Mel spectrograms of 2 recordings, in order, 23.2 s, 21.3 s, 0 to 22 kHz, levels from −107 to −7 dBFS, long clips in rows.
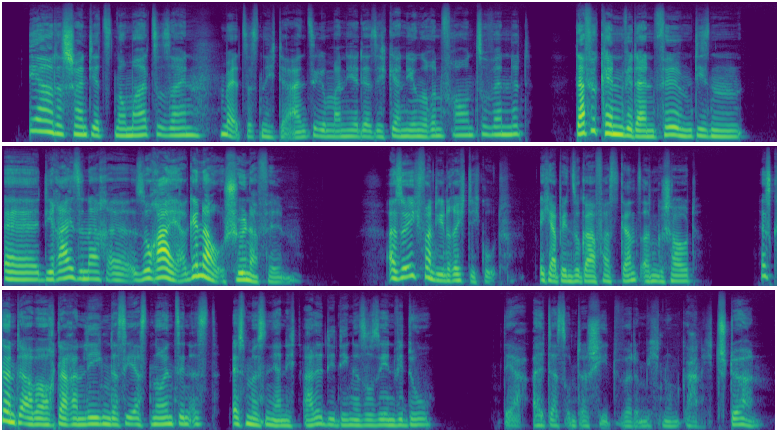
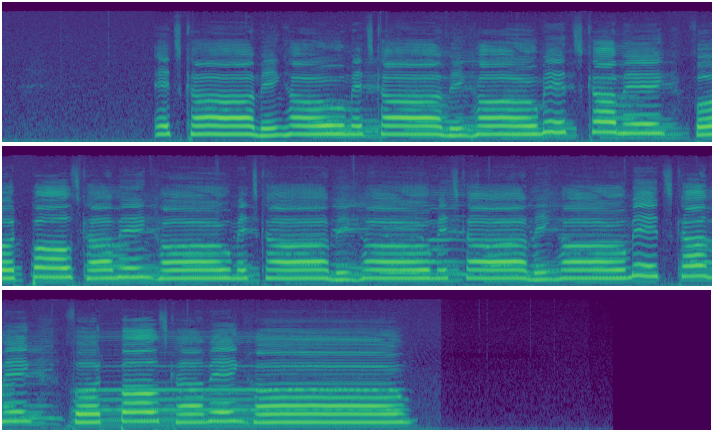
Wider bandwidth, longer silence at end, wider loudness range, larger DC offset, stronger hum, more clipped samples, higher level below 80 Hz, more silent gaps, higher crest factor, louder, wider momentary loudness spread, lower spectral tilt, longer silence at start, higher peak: first, 18.5 kHz vs 16 kHz; second, 0.15 s vs 2.95 s; first, 11 LU vs 3 LU; neither; neither; neither; second, -76 dBFS vs -66 dBFS; first, 5.35-5.48 s, 11.13-11.29 s, 15.11-15.27 s, 17.69-17.75 s, 20.20-20.38 s vs none; first, 22 dB vs 14 dB; first, -30 LUFS vs -33 LUFS; first, 17 LU vs 7 LU; about the same, -4.5 dB/octave vs -5 dB/octave; second, 0.3 s vs 1.55 s; first, -8 dBFS vs -20 dBFS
